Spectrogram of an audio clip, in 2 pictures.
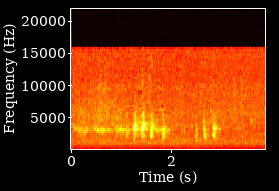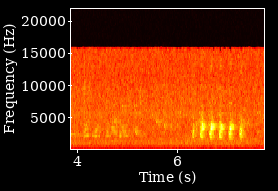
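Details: Streak-eared bulbul, a very common resident, recorded in Ubon Ratchathani, Thailand, on 29 February 2020: short bursts of rapid, sharp chattering notes in three or four groups, each burst of four to six clipped notes, over steady background hiss.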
